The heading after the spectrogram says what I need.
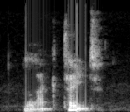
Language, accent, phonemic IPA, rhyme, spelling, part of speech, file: English, Southern England, /lækˈteɪt/, -eɪt, lactate, verb, LL-Q1860 (eng)-lactate.wav
- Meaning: To secrete or produce milk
